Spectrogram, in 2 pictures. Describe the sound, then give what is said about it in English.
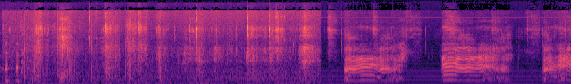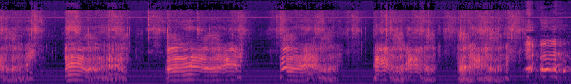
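Scuffling and rustling of a dog moving around as it chases a stick, then a series of about seven wavering growls in separate bursts with short pauses between them, loud. “All right, speaking of dreaming bigger, this dog chasing the impossible stick.”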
